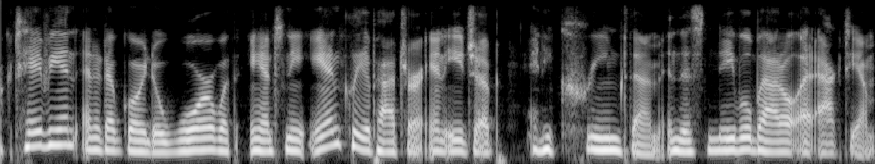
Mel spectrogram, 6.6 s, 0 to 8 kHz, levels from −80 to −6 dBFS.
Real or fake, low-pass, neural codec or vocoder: real; 7.2 kHz; none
